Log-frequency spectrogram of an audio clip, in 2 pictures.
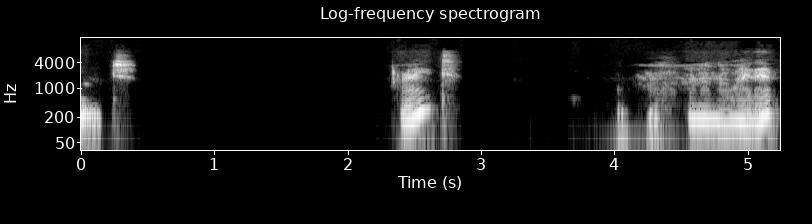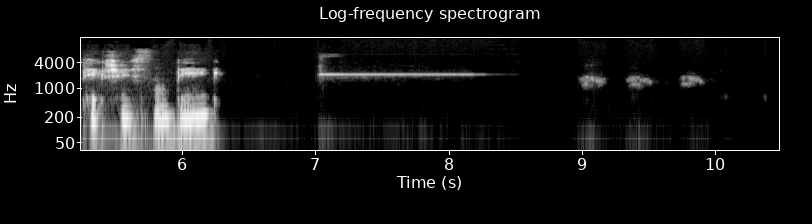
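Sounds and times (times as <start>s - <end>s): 
speech: 0.1s - 0.4s, 2.4s - 2.9s, 4.2s - 6.4s
phone notification ding: 7.0s - 8.5s.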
